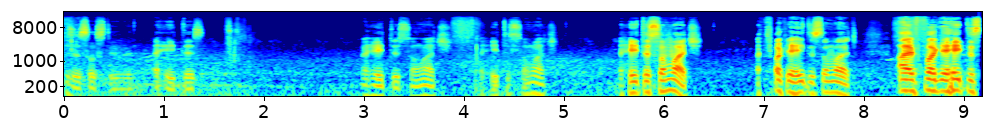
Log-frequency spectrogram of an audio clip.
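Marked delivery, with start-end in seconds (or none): 0.0-4.9 muttered frustration. Real, not acted.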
